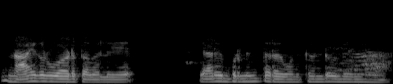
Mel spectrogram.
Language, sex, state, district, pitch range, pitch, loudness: Kannada, male, Karnataka, Chamarajanagar, 115-135 Hz, 125 Hz, -36 LUFS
